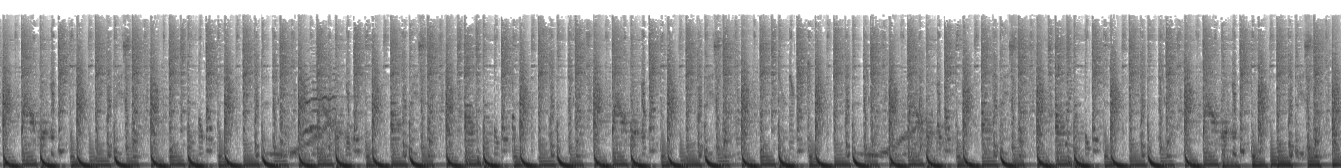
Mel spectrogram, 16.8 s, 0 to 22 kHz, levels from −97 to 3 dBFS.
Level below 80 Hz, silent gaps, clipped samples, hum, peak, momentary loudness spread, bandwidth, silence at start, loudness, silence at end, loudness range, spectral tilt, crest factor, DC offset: -20 dBFS; none; under 0.1%; none; -4 dBFS; 1 LU; 15.5 kHz; 0 s; -18 LUFS; 0 s; 0 LU; -4 dB/octave; 12 dB; under 0.1%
